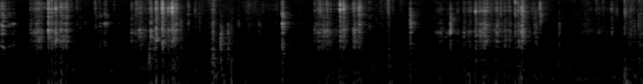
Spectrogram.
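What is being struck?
Bar of soap scraped with a metal blade.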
